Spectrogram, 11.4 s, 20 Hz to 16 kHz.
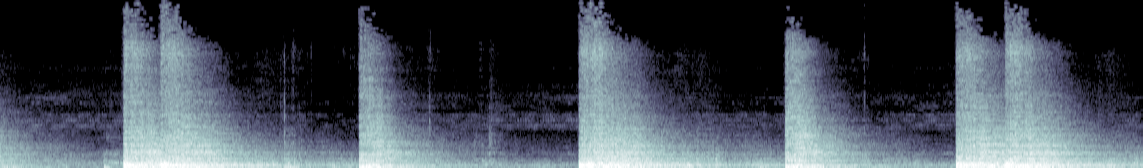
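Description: Iron Man Singularity 24-shot fireworks cake firing: about seven sharp bangs, roughly every two seconds and now and then in quick pairs, each dying away over a second or two.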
